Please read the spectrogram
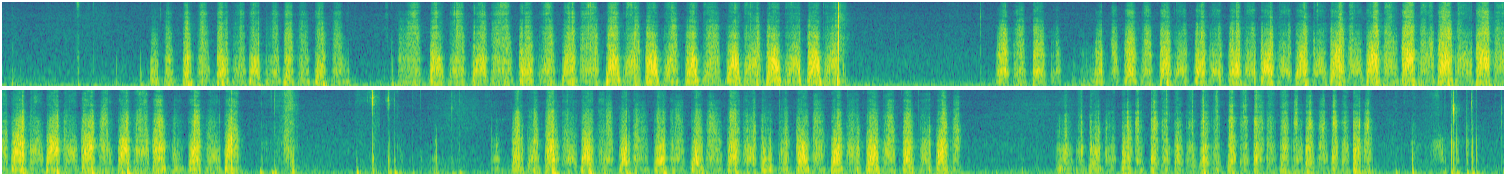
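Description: A plastic scratcher tool scraping the latex coating off a paper scratch-off lottery ticket in quick back-and-forth strokes, close to the microphone. It comes in four runs of rapid strokes, each lasting a few seconds, with short pauses between them.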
